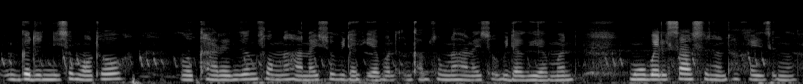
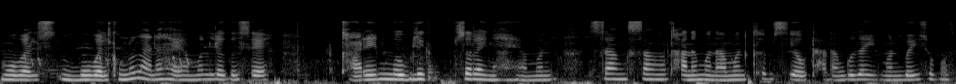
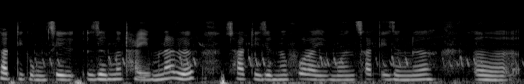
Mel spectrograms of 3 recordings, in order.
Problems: low volume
